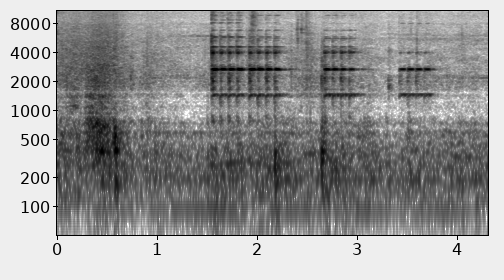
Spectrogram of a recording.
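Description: Electronic alarm beeping in rapid pulses, heard in three groups: one of about a second, then two shorter ones. It plays from the film's soundtrack through a computer's speakers, in a small room.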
